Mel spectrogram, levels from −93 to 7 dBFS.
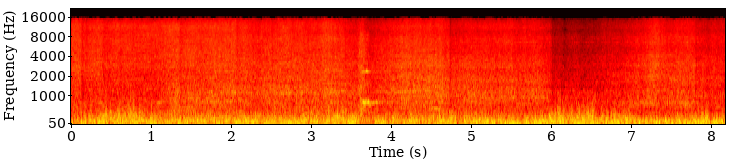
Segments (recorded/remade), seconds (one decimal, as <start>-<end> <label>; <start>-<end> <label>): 0.0-1.5 recorded; 1.5-2.3 remade; 2.3-3.4 recorded; 3.4-5.6 remade; 5.6-8.2 recorded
